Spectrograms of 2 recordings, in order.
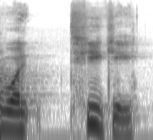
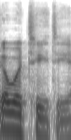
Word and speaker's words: Waititi: Is it Waititi or Watiki? Is it Waititi? Titi. Okay, with Taika Waititi. Okay. I can never pronounce it correctly.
